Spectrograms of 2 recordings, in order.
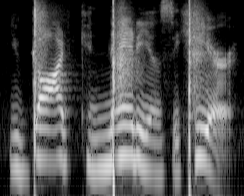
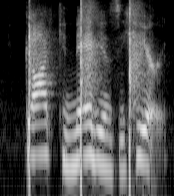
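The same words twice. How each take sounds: First: It is said at a medium pace. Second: It is said at a fast pace.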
